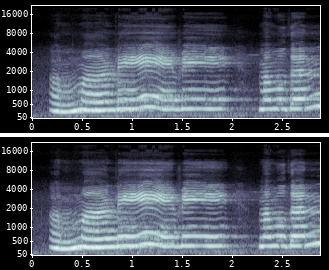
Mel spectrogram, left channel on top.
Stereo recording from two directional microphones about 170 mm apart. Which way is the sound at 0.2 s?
15° right (ahead or behind).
